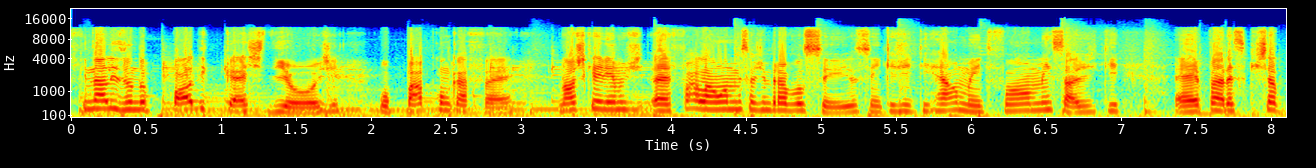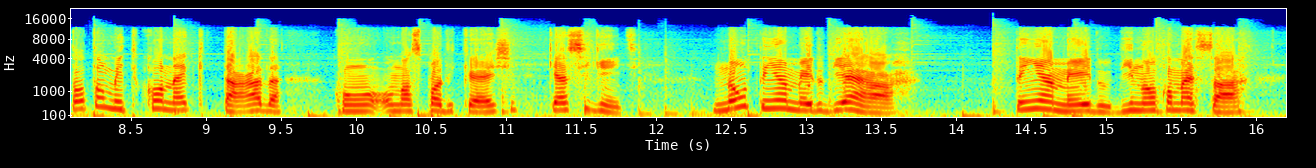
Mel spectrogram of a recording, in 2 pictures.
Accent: Recife, Pernambuco, Brazil; eu sou de Recife

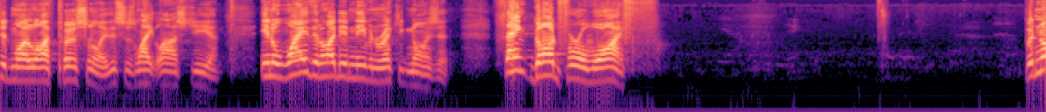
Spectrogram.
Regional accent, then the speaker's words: Australia; I'm the Aussie male

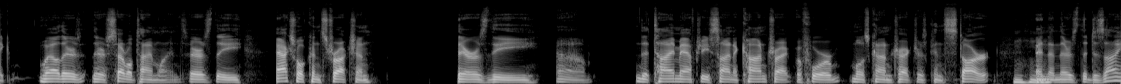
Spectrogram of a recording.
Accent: Sylvania, Ohio, United States; I'm from the Toledo area, Sylvania, right. Ohio

